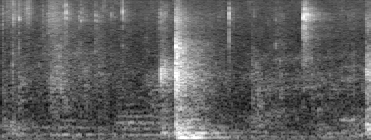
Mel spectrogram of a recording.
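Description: A laptop is set down on a wooden lectern with a thud.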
